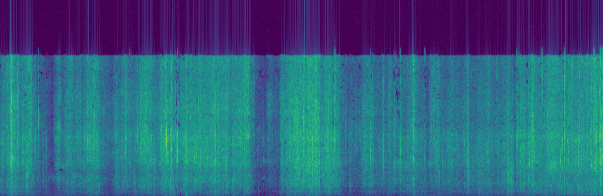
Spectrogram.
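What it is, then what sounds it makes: Glossy paper flyers being crumpled. Fingertips flip, rub and crumple a loose, light, hollow-stacked pile of thin, glossy printed supermarket advertising leaflets lying on a wooden deck. The result is a steady, bright crinkling and rustling, with almost no low end and a few brief lulls between bursts.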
